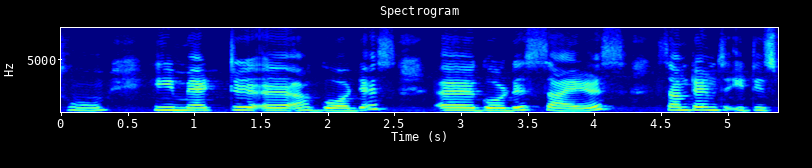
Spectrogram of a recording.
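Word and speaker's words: Circe: On his way back to his home, he met a goddess Cyrus. Sometimes it is pronounced as Kirki. So you can pronounce it is Cyrus, goddess Cyrus.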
